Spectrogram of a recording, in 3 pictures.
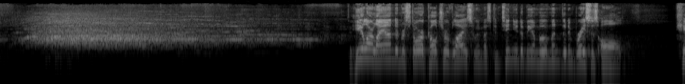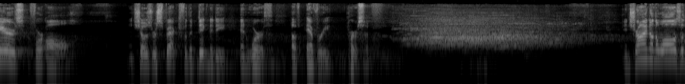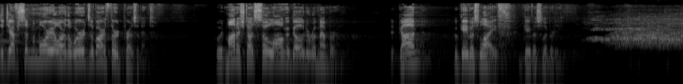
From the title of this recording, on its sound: Speaks at the 44th March For Life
